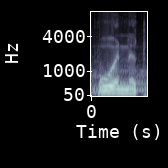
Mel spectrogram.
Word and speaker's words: Pwenet: Another suggested pronunciation for Punt by the ancient Egyptians is Puenet or Puen, which could potentially correspond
